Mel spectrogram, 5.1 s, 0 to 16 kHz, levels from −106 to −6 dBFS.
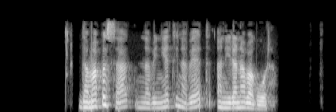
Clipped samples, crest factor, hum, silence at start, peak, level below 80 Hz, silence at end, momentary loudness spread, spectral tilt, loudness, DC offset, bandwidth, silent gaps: under 0.1%; 22 dB; none; 1 s; -2 dBFS; -56 dBFS; 0.95 s; 11 LU; -5 dB/octave; -21 LUFS; under 0.1%; 8.4 kHz; 1.10-1.18 s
